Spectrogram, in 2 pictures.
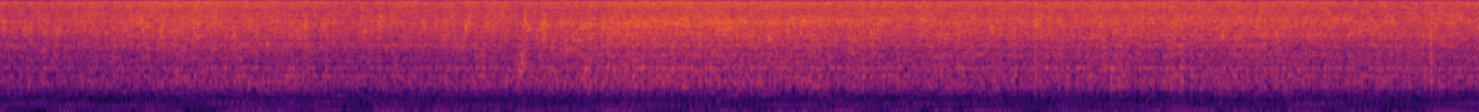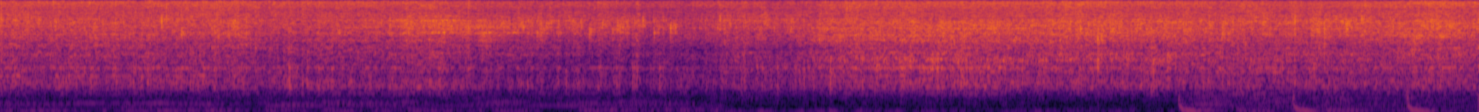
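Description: Sirloin steak sizzling steadily in hot smoked lard in a frying pan, held on its edge with tongs so the fat cap renders.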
